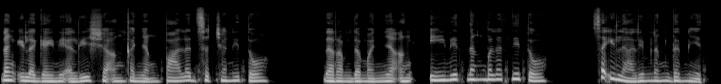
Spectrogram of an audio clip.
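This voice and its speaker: A woman's voice: sits low, brisk, dark tone, no room sound, studio quality. A woman narrator reading a scripted romance story in a dramatic storytelling style.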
